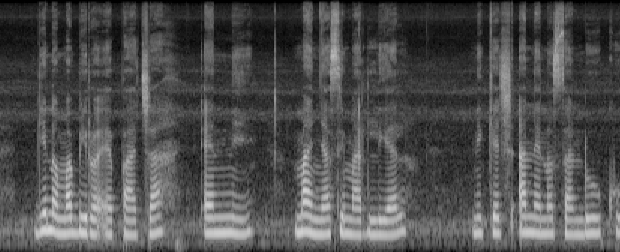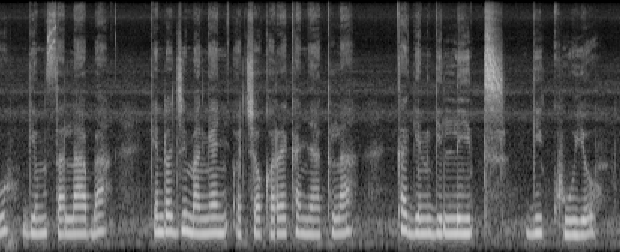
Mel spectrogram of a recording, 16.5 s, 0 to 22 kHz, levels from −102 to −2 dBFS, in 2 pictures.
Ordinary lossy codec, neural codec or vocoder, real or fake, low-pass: none; none; real; none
